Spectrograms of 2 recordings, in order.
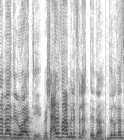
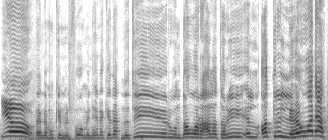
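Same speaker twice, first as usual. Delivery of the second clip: ordinary talk, nothing marked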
